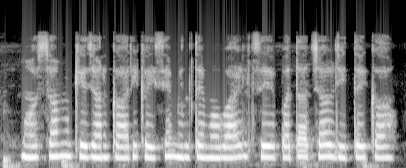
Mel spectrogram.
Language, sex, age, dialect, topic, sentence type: Magahi, female, 18-24, Central/Standard, agriculture, question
